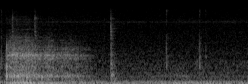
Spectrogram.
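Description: A few faint, unevenly spaced clicks over a low, steady hum.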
